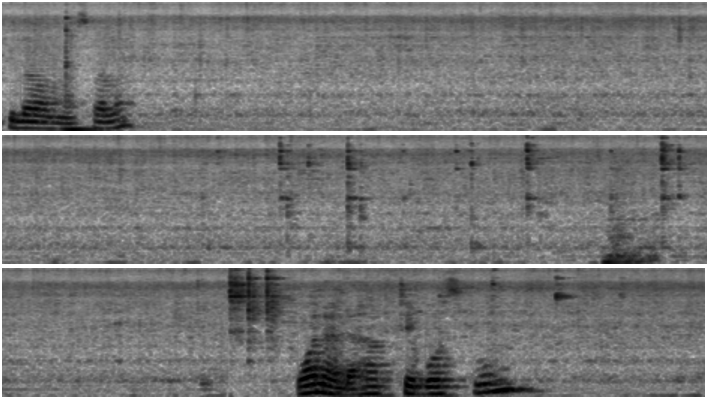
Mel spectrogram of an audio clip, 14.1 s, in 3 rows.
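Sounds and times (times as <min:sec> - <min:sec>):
food sizzling faintly in a pot: 0:00.0 - 0:14.0
metal spoon clinking on a saucer: 0:06.5 - 0:08.4, 0:09.0 - 0:09.4, 0:10.9 - 0:11.4, 0:13.0 - 0:13.4.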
